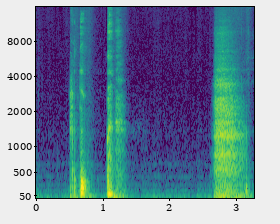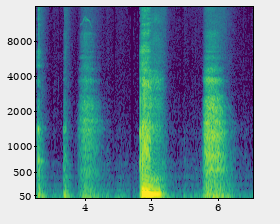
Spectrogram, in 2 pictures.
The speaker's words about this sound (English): Sorry, am I breathing hard?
